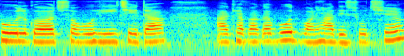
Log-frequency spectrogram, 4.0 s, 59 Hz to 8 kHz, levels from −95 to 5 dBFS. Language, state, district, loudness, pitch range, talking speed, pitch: Sambalpuri, Odisha, Sambalpur, -17 LUFS, 205-220 Hz, 145 wpm, 210 Hz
